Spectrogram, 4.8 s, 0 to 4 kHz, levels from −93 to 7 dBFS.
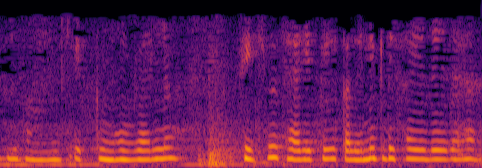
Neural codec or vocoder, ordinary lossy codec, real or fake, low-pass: autoencoder, 48 kHz, 32 numbers a frame, DAC-VAE, trained on Japanese speech; MP3, 16 kbps; fake; 3.6 kHz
